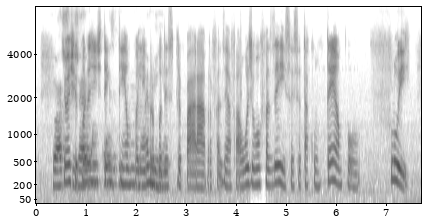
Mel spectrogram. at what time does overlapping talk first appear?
1 s

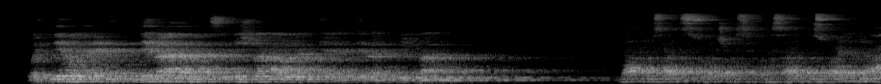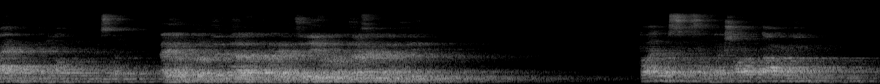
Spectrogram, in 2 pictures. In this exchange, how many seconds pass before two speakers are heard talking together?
10 s

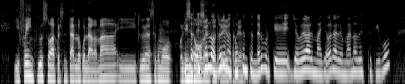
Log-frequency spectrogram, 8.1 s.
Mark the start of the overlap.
4 s

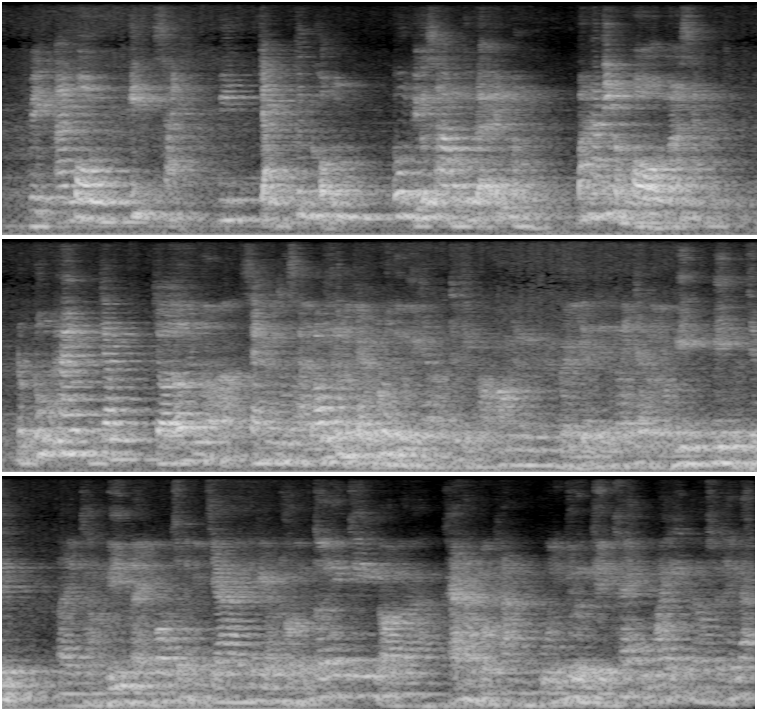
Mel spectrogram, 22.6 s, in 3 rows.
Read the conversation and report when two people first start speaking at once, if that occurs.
10 s

